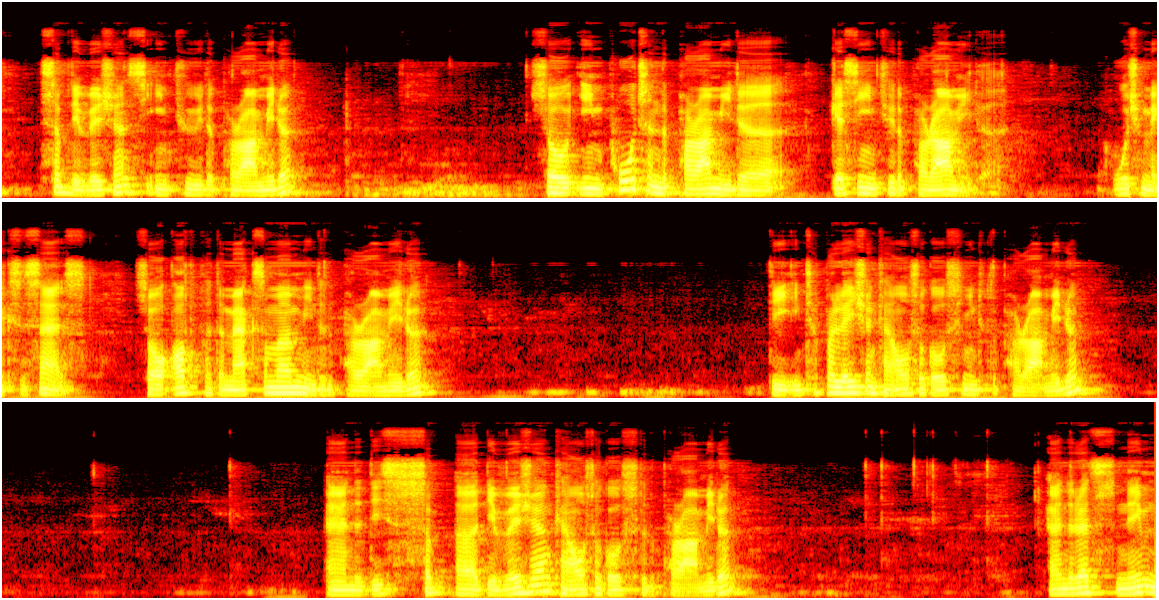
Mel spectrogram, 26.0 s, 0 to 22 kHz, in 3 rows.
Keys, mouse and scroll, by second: 3.9 drag, 10.0 click, 14.6 click, 19.0 click, 24.3-25.9 drag.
